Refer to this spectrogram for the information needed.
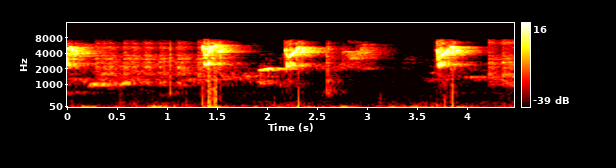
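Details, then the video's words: Full-emotion competition singing from a Bahorok white-rumped shama, 'tembakan' style: harsh, buzzy high bursts alternating with thin whistled notes, loud blasts coming roughly every second or two. "kicau prestasi full emosi suara tembakan murai batu Bahorok asli"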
